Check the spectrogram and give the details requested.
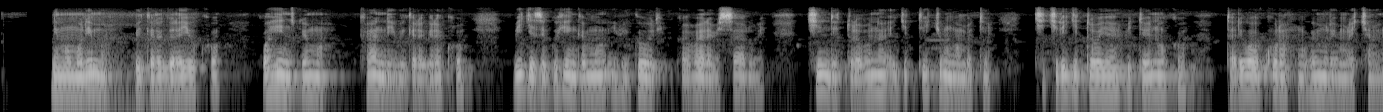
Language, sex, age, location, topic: Kinyarwanda, male, 18-24, Nyagatare, agriculture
